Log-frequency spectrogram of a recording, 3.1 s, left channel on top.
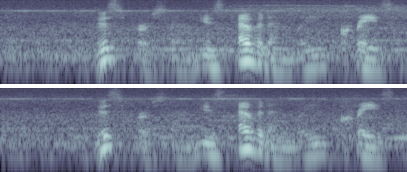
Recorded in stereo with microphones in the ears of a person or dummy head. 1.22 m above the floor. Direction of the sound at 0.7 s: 15° left (ahead or behind).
